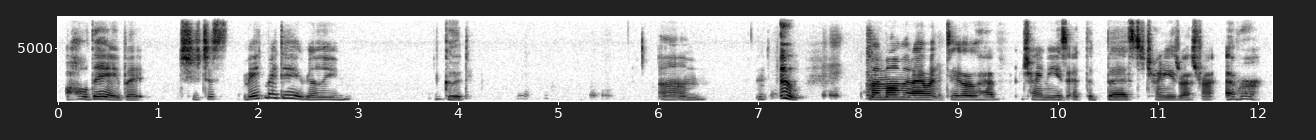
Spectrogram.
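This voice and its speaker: A woman's voice: medium pitch, breathy edge. Young woman ranting in a casual home vlog. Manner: ranting, sarcastic, rambling with many ums. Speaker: vlogger.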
